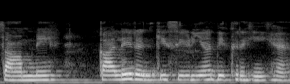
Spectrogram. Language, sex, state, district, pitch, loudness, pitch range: Hindi, female, Chandigarh, Chandigarh, 210 Hz, -15 LUFS, 195-215 Hz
